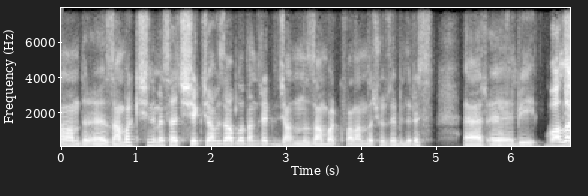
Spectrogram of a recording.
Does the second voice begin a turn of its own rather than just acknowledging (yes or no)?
yes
